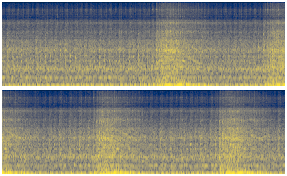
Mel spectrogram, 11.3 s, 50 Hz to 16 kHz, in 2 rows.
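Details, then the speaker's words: Hero Xpulse 200 single-cylinder engine after final valve clearance adjustment (intake 0.06 mm, exhaust 0.102 mm): steady idle with slow blips, ticking much quieter though not fully silent; normal valve train noise. "this is the sound of expose to hundreds engine after the final well clearance adjustment"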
